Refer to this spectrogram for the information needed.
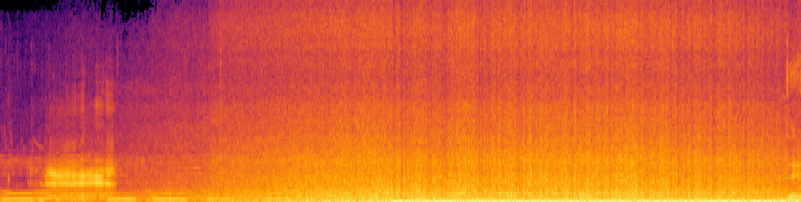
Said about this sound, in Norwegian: Mardalsfossen dundrer ned i den vesle bygda Eikesdal.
